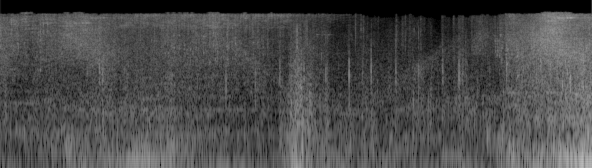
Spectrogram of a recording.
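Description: Footsteps crunch over rubble.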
